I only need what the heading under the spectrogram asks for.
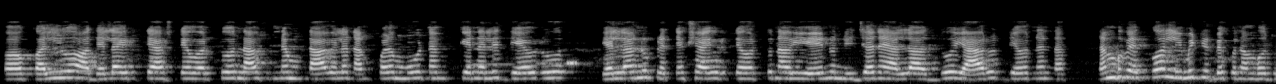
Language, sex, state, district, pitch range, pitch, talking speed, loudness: Kannada, female, Karnataka, Bellary, 260-290 Hz, 275 Hz, 140 wpm, -15 LUFS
